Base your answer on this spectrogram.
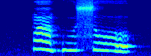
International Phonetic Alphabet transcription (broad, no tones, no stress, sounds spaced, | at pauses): p ɐ̃ ɓ u s o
